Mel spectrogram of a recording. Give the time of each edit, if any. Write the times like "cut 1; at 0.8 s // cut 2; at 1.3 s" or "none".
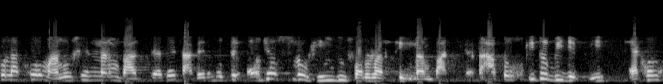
cut 1; at 4.8 s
